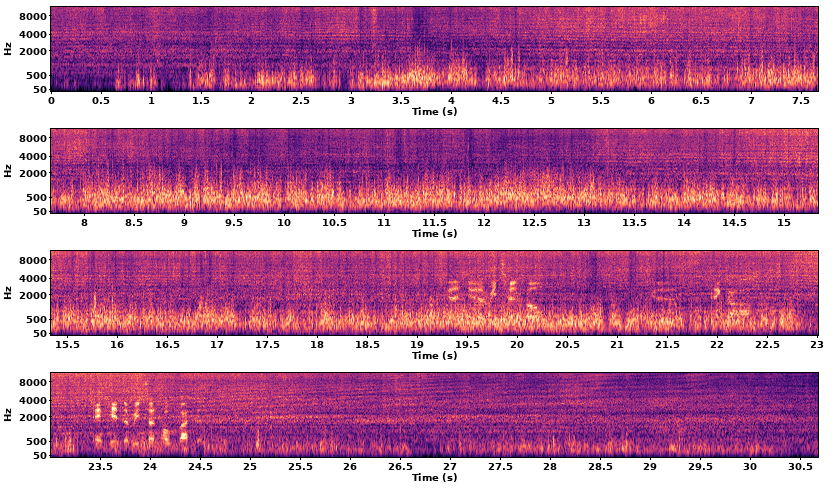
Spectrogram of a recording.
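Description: Wind buffeting an outdoor microphone: a steady rushing noise that thins out toward the end, with a few faint words near the end.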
